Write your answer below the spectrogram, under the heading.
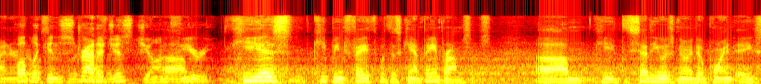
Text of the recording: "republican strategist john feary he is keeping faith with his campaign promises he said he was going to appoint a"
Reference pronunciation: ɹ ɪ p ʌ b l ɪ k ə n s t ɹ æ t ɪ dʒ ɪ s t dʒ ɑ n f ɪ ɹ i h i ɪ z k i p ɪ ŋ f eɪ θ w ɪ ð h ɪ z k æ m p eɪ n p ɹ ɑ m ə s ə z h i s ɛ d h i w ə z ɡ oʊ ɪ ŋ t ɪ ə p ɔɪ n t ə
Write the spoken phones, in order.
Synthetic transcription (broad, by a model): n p ʌ b l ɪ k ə n s t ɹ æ t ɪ dʒ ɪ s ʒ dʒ ɑ n f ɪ ɹ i h i ɪ z k i p ɪ ŋ f eɪ θ w ɪ ð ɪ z k æ m p eɪ n p ɹ ɑ m ə s ə z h i s ɛ d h i w ə z ɡ oʊ ɪ ŋ t ɪ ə p ɔɪ n t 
